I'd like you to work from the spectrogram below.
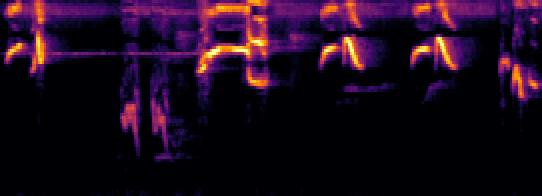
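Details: Highly agitated Oriental magpie-robin in steady loud song, with sharp bright whistled notes slurring downward, a few lower chips, and phrases repeated about every half second.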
